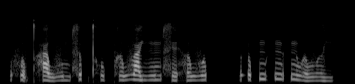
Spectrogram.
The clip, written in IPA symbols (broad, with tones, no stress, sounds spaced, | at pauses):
f ə̰˧˨ w t̪ʰ a˧˩ w v ə̤˨˩ m s ə˦˥ p̚ t̪ʰ o˨˩ p̚ x ə˨˦ w v a˧ j ŋ ə˧ m s e˧˩ h ə˧ w v ə˦˥ p̚ | ʔ ə˦˥ p̚ m ɨ˦˥ k̚ ŋ ə˦˥ t̚ n u˧˩ ə̯ v ə̤˨˩ j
